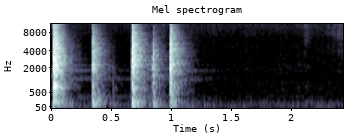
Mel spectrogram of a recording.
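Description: A tarot card deck being handled and shuffled in the hands, giving about five sharp taps in the first second.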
